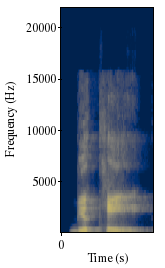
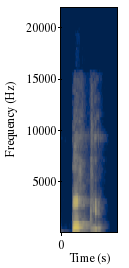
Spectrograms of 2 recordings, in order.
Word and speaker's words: Bucket: And we also want to speak to Hyacinth Bouquet this morning. You know, in Britain, in the natural world, it would pronounce bucket. But in the British upper echelons, it's pronounced bouquet.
